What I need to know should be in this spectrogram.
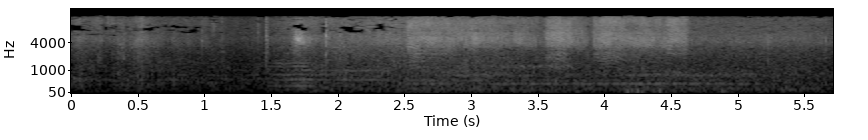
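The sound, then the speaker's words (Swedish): An irritated bumblebee, just tagged by researchers and being released back toward its nest, buzzes with a steady, slightly rising drone, its pitch wavering as it moves, heard alone against a faint outdoor background. “Och den är lite irriterad. Den surrar och...”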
